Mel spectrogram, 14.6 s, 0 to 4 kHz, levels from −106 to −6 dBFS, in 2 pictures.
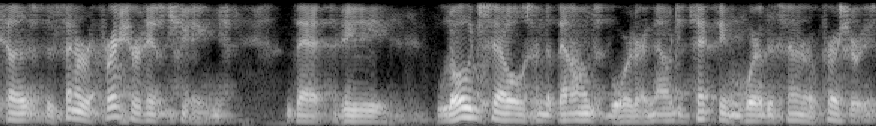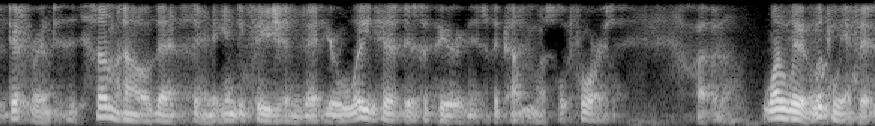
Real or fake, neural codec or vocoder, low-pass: fake; codec, 16 kHz, 1 kbps, FreqCodec, larger model; 3.6 kHz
